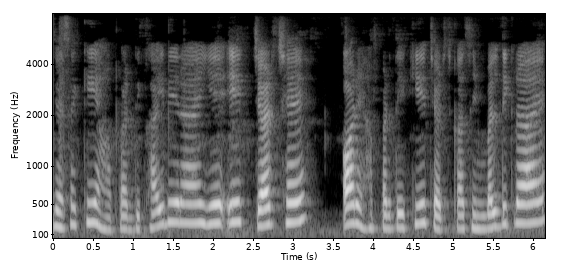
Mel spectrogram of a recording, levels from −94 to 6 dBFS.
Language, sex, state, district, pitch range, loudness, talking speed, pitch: Hindi, female, Goa, North and South Goa, 180-250 Hz, -19 LUFS, 215 wpm, 230 Hz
